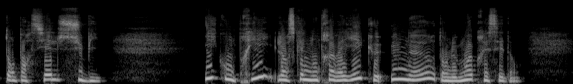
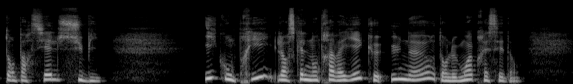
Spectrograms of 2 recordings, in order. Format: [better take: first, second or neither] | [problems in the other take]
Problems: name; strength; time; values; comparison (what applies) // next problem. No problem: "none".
second | distortion; slight; 11% of the sound clipped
